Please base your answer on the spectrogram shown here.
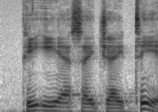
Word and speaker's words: Peshat: P-E-S-H-A-T, I guess, is the way we would spell it.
